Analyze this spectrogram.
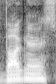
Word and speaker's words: Wagner: We've got kicking off Wagner's Ride of the Valkyries. I pronounced Wagner right, but I don't know how to pronounce any of these other ones.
